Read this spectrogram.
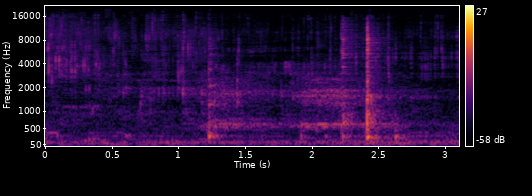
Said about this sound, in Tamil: இப்போ தண்ணி எல்லாமே கஞ்சி தண்ணி எல்லாமே வடிஞ்சிரும்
